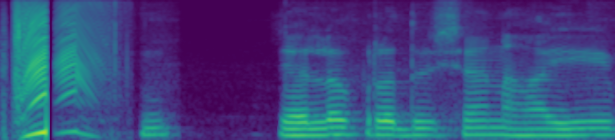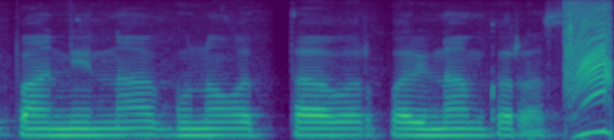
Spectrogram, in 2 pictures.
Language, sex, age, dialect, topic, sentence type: Marathi, male, 25-30, Northern Konkan, agriculture, statement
